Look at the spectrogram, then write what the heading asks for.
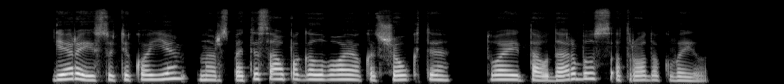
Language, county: Lithuanian, Utena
